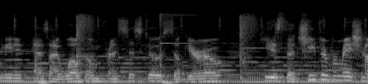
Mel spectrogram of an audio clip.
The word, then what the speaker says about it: Salguero: So last name is Salguero, if you do a Spanish pronunciation.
